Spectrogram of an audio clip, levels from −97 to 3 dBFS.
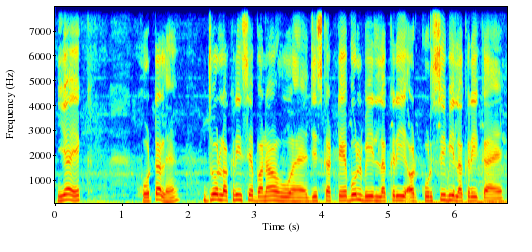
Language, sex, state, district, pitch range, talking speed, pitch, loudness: Hindi, male, West Bengal, Alipurduar, 155-190 Hz, 175 wpm, 175 Hz, -13 LUFS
